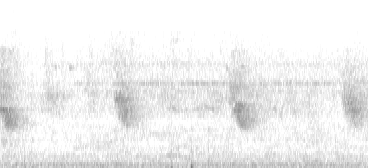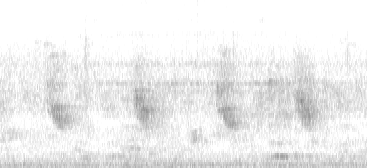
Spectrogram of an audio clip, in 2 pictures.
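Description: A bird in the background chirping over and over, one short high note a little more than once a second. A single sharp click comes about two seconds in.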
